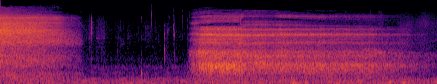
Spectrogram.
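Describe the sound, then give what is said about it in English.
A slow, deep breath taken during a relaxation exercise: an airy inhale of about a second, a short pause, then a long, soft, breathy exhale lasting several seconds. “Let's take a deep breath.”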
